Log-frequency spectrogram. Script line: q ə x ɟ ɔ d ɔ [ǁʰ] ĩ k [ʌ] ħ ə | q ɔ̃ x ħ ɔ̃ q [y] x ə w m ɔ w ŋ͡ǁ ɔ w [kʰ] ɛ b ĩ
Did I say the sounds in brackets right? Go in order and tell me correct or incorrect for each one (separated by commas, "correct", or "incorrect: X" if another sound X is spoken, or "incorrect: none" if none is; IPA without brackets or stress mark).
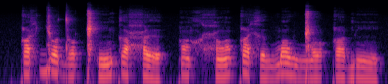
correct, correct, incorrect: i, incorrect: q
